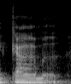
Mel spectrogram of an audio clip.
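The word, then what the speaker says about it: kamma: So people who study his teachings will usually say gama.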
